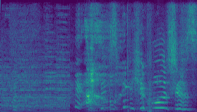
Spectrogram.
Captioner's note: laughs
